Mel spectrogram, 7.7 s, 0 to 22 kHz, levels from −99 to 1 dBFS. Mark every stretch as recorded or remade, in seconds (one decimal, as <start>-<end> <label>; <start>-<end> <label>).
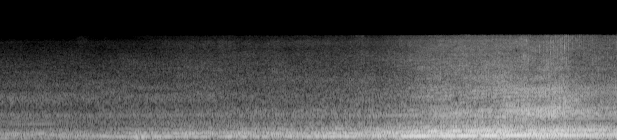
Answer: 0.0-7.7 recorded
